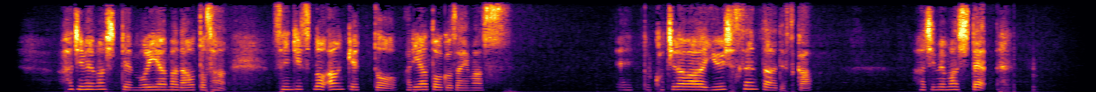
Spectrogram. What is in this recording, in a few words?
Japanese Conversation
